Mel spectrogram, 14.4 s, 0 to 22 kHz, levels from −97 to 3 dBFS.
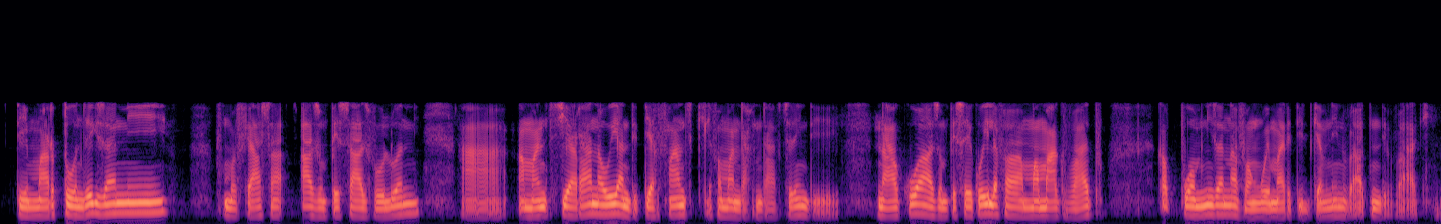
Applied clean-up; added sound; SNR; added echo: none; none; none; none.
